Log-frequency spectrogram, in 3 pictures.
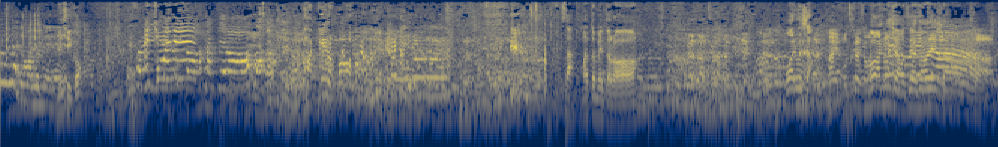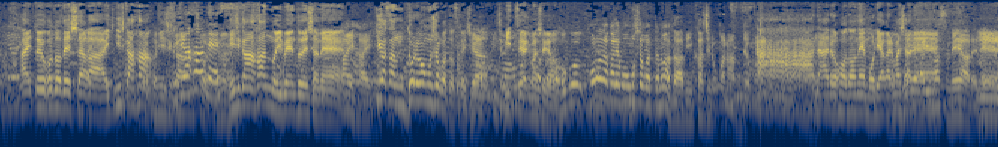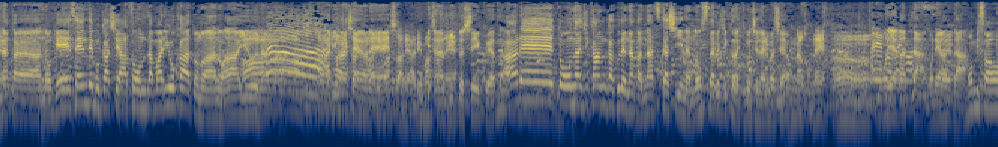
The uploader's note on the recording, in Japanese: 突撃！すごろくや春の新作体験まつり’24！イベント会場収録のため、騒音雑音が激しく入っております。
